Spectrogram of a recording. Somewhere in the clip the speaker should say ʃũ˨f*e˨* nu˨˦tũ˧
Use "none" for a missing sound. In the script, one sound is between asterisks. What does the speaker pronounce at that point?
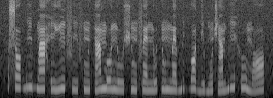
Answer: ɛ˨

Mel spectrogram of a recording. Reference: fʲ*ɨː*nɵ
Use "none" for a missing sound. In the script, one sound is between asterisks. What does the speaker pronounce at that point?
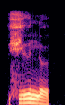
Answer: ɨː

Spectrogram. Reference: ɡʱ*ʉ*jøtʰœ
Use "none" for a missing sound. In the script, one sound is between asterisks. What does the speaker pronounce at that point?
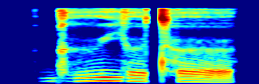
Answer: ʉ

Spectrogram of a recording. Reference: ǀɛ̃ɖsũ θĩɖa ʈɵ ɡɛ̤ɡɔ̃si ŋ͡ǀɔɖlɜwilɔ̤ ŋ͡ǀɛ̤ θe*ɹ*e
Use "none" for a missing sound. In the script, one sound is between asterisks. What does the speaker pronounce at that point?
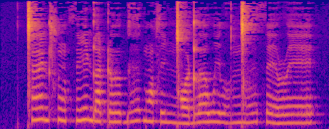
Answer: ɹ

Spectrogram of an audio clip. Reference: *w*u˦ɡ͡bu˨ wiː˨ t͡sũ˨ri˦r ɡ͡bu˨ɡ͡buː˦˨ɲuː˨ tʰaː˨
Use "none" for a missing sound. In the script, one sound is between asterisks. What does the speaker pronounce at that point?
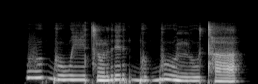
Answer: β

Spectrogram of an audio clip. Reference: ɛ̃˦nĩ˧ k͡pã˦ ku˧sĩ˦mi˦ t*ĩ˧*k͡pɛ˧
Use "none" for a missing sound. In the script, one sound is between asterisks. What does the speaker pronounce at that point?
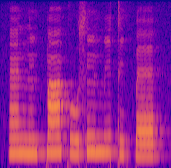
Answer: i˧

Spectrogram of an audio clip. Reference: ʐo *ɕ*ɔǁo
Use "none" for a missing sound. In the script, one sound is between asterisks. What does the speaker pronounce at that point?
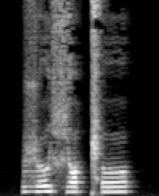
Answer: ɕ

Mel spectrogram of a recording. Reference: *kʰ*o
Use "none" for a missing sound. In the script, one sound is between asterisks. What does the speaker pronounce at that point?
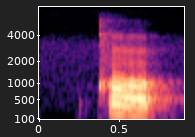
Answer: kʰ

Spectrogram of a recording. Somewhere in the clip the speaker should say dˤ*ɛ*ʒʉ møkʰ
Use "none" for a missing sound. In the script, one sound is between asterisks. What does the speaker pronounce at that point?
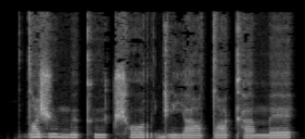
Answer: ə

